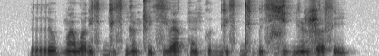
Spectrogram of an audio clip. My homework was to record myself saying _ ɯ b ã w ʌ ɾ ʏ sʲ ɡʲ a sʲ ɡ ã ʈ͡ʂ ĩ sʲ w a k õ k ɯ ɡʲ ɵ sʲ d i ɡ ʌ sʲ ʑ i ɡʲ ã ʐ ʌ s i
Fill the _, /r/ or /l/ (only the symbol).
r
